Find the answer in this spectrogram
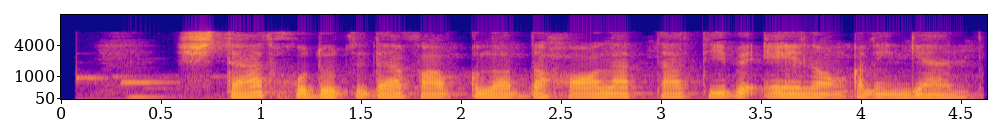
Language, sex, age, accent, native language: Uzbek, male, 18-24, Andijon, Uzbek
